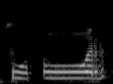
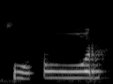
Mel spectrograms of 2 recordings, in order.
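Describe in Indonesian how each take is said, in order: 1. Bunyi r di akhir itu tipis dan ringan. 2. Bunyi r di akhir itu tipis dan ringan.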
